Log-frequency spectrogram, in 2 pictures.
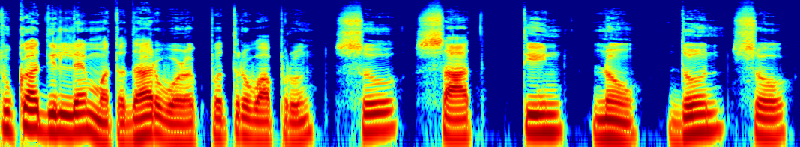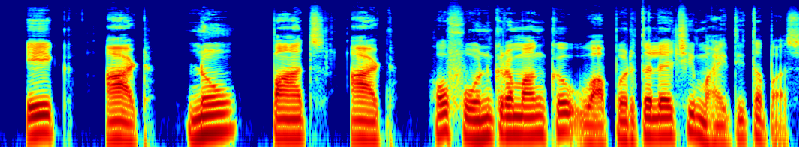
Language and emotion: Goan Konkani, neutral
